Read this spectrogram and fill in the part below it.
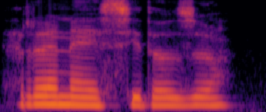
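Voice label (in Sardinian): "renèssidos", female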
